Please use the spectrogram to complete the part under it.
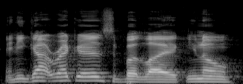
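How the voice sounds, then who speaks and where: A man's voice: mid-range voice, a little slow, sharp tone, clear, resonant tone. A man from Nigeria, a guest musician in a casual interview, talking in a laid-back, reflective, slangy way. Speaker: guest artist.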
